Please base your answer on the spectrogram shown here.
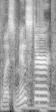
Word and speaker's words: Westminster: I said, there's no extra I in there. It's pronounced Westminster. I've heard it on TV, pronounced Westminster. It's not Westminster. Minister is something you keep adding.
